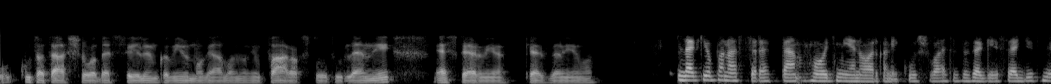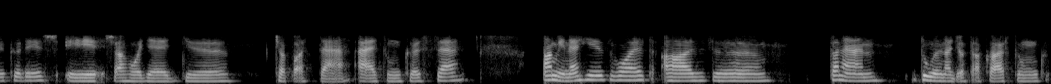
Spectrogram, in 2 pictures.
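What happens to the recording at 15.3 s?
Nothing new begins at 15.3 s; the speech there carries the same G.729 codec damage heard across the whole clip. The coder rebuilds each short frame from a vocal tract filter, a pitch guess and a few pulses, which fits an 8 kbit/s rate, so everything above 4 kHz is gone and the voice sounds rough and buzzy. A plain low-pass filter would only dull the sound; this adds a synthetic grain.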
